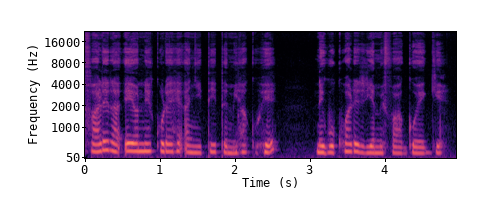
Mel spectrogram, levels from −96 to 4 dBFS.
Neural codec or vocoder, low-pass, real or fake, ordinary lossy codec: none; none; real; none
